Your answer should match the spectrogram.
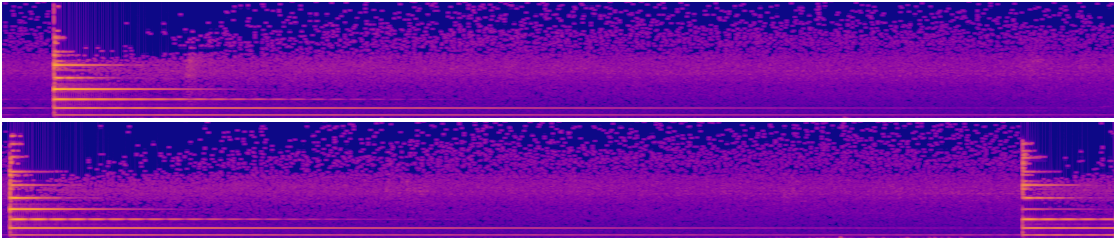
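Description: Buddhist temple bell rung during seated meditation, struck three times at long even intervals, each stroke a loud clear tone that fades slowly for about ten seconds before the next.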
